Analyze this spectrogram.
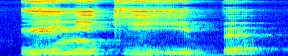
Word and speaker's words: une équipe: بلاقي عندي une équipe une équipe équipe يعني فريق أو تيم. هنا انا بقولها اون ايكيب، بس لما اجي انطقها طبعا مش هفرق ما بينهم، مش هقول اون وايكيب على بعضها كده.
